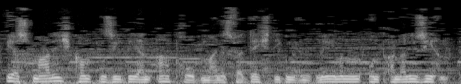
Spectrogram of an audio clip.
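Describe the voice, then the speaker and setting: A man reading scripted documentary narration in a measured, dramatic manner. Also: medium pitch. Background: music.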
